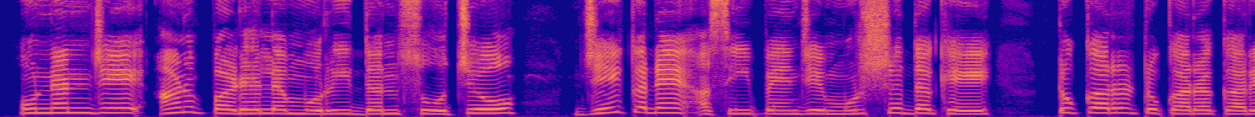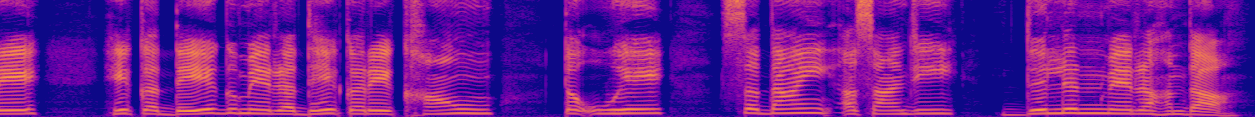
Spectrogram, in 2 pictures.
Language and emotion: Sindhi, neutral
